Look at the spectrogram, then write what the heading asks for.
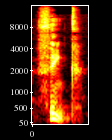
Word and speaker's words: think: The dictionary shows the word thin with the same pronunciation as thing and think, but they are different. Thin, thin, is a short I sound, thin, like this is thin. But with ing and ink, we use the long E sound, like green beans.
